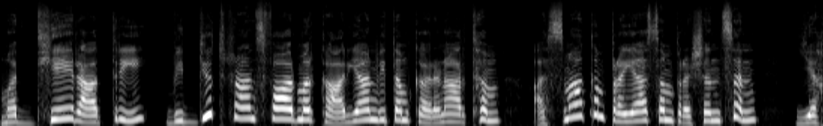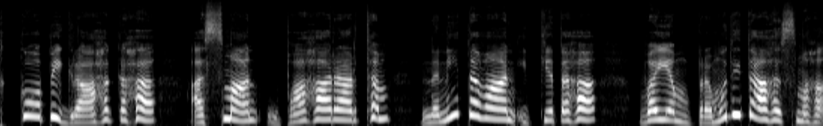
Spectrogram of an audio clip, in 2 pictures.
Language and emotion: Sanskrit, happy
